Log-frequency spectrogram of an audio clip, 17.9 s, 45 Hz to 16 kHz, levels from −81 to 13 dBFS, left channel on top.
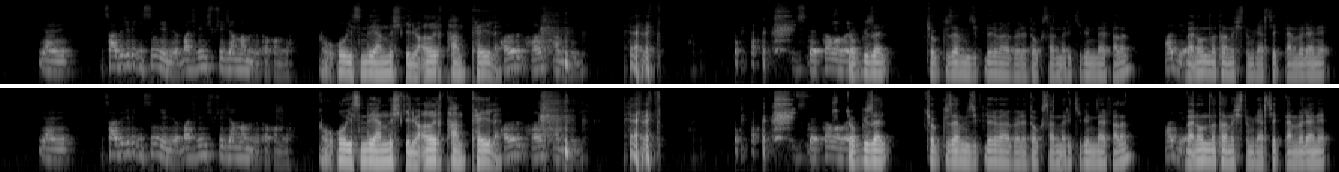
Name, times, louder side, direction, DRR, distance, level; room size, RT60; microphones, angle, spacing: voice 1, 0.5-1.0 1.4-3.9 6.7-7.7 10.6-11.5 15.5-15.9, left 1 dB, 10° left, 0.5 m, -36 dB
voice 2, 4.3-6.7 7.2-7.6 8.4-8.7 10.3-10.6 11.3-11.8 12.3-15.1 15.8-17.7, right 6 dB, 55° right, 0.3 m, -27 dB
10.5 x 4.6 x 2.7 m
head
